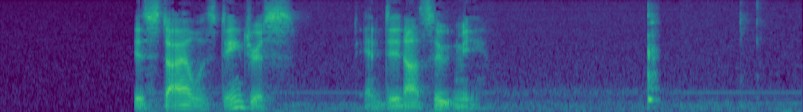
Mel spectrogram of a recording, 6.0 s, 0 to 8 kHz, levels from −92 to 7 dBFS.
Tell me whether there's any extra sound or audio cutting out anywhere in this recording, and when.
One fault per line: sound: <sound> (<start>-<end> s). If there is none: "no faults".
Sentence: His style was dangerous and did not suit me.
sound: laugh (4.8-5.0 s)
